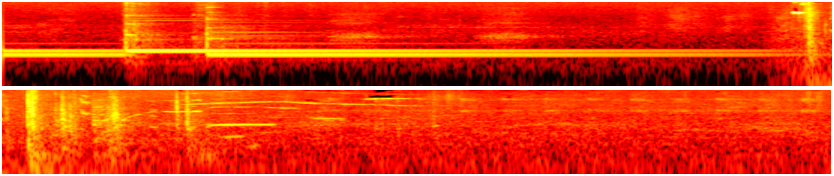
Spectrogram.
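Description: Two-tone doorbell chime, a higher note then a lower one ("ding-dong"), struck again about half a second in and ringing out over two seconds. Near three seconds a short cluster of clicks and knocks follows as the front door is unlatched and opened.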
